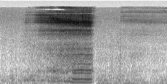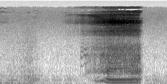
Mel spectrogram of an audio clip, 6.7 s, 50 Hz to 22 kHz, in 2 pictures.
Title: Staffy snoring video 6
